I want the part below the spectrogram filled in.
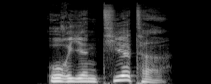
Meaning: inflection of orientiert: 1. strong/mixed nominative masculine singular 2. strong genitive/dative feminine singular 3. strong genitive plural
- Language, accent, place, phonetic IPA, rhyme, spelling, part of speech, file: German, Germany, Berlin, [oʁiɛnˈtiːɐ̯tɐ], -iːɐ̯tɐ, orientierter, adjective, De-orientierter.ogg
